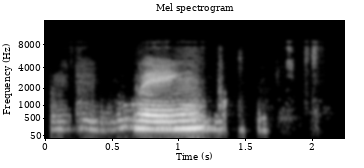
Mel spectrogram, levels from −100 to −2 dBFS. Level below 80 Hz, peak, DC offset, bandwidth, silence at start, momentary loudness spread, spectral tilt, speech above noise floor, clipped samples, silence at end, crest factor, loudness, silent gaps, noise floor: -68 dBFS; -4 dBFS; under 0.1%; 7.8 kHz; 0.1 s; 25 LU; -6.5 dB/octave; 36 dB; under 0.1%; 0.9 s; 18 dB; -17 LUFS; none; -53 dBFS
